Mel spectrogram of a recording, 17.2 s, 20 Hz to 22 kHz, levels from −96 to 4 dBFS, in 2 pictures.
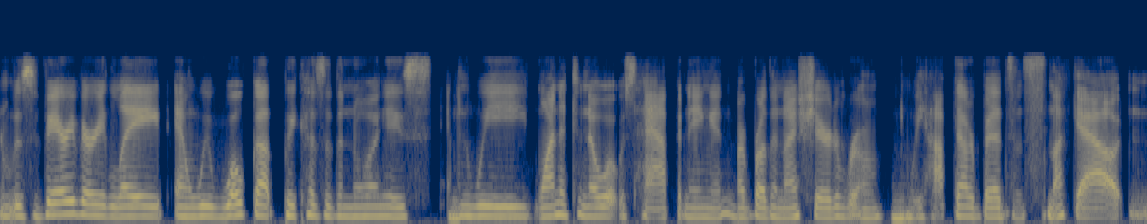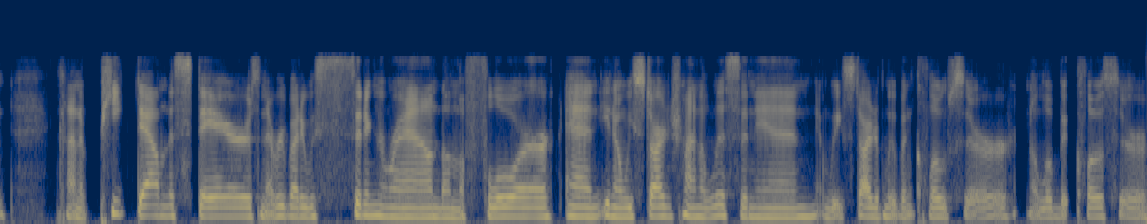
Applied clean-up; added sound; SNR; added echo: neural diffusion model UNIVERSE++.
